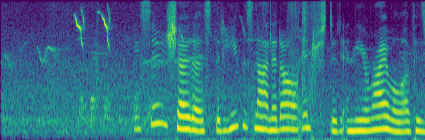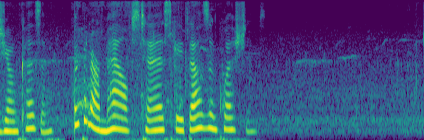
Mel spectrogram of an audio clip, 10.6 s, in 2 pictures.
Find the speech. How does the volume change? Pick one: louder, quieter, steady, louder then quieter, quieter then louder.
steady.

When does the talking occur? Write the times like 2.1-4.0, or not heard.
1.6-8.5.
